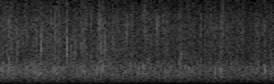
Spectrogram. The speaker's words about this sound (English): So come on, give Jesus a great big hand clap, because he's deserving all of it.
